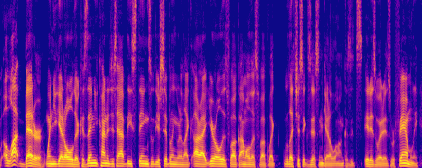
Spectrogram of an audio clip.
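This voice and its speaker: A man's voice: on the low side, steady tone, fast, hardly any pauses, clear, resonant tone, no echo, studio quality. A man streaming, chatting casually with a guest, teasing and laughing easily, often repeating his words. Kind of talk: casual chat.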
